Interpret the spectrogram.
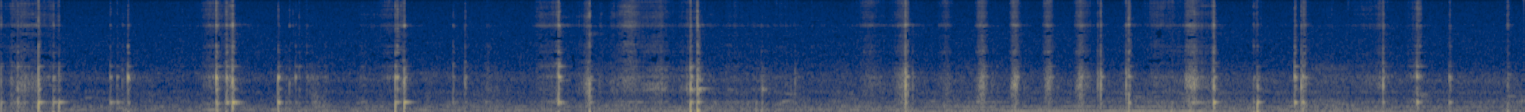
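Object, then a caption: Small clear plastic box. A small, hollow, empty clear plastic box sits upside down over the microphone and is tapped with fingernails. Sharp, bright clicks land irregularly over a steady low, hollow rumble, with some taps sounding slightly scratchy, and each one dies away almost at once.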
